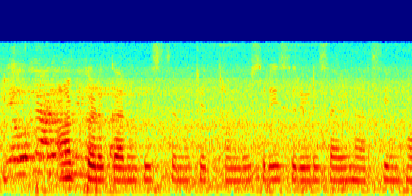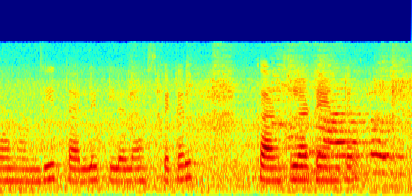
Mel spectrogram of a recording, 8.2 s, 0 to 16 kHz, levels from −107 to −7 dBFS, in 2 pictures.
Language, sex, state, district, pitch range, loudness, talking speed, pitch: Telugu, female, Andhra Pradesh, Sri Satya Sai, 205-235 Hz, -18 LUFS, 110 wpm, 215 Hz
